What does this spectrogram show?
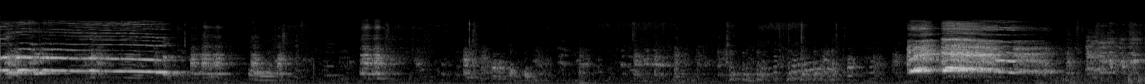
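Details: Farmyard rooster crowing twice, one slightly falling crow at the start and a loud, rough one near the end, with scattered clucks and soft farm sounds between them.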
